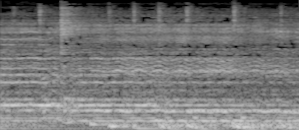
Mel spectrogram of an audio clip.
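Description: Male vocalist singing a Hindi film song live with band accompaniment over a stadium PA, holding a long note at the start, with light cymbal ticks above the band.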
